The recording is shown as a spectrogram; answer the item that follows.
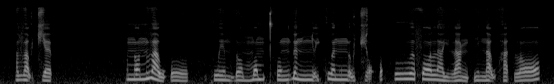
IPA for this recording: v a̰˧˨ w t͡ɕ ɛ˨˩ p̚ | n ɔ˨˦ n v a˧˩ w ʔ o̤˨˩ | k w e̤˨˩ m ɗ ɔ̤˨˩ m ɔ˧ m t̪ʰ o˨˦ ŋ ɗ ə˧ n ɲ ə̰˧˥ j k w ə˧ n ŋ ə̰˧˥ w t͡ɕ ɔ̰˧˨ ʔ | ɣ u˧ ə̯ f ɔ˧ l a̤˨˩ j l a˧˩ ŋ ʔ i̤˨˩ n a̰˧˨ w h a˨˩ t̚ l ɔ˨˦

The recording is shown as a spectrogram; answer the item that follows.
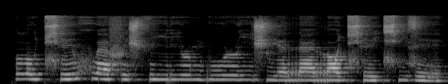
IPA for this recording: lˠ u t͡ɕʰ e xʷ æ f e ʃ θ i ɾ i ɹ m b u ɹ i ʃ lʲ æ r æ r ɒ t͡ɕʰ e t͡ɕʰ i z e

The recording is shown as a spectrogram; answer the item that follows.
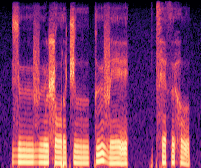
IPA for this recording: z ʉː v ʉː ʂ o ɾ ʊ t͡ʃ ɯː k ʉ v e | t͡sʰ e θ ʉ h ʊ

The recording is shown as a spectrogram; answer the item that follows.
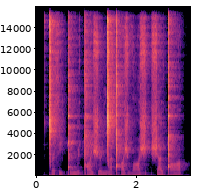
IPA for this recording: ǀ ə˞˨ θ i˨˩˦ ǃ u˨˦ w ʏ˦ ǃ ɑ˨˦ i̯ ʃ ə˞˨ y̯ ŋ͡ǀ a˨˦ ǃʰ ɑ˦˨ ʒ v ɑ˨˦ ʒ | ʃ a˨˦ u̯ ǃ ɑ˨˩˦

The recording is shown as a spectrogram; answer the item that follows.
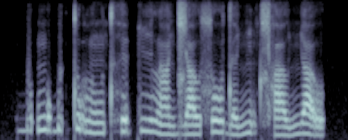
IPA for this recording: b ʊ˦ ʔ ŋ o̰˦˨ b ɪ˦ ʔ t ṵ˦˨ l ũ˨ tʰ ḛ˦˨ k i˦ l ã˨ d͡ʑ a˨ ʊ̯ s o˦ d ɛ˨ ɲ ĩ˦˨ t͡ɕʰ a˨ ʊ̯ ɲ a̰˦˨ ʊ̯

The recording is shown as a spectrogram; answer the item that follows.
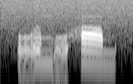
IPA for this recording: o̰ ə̯ m o̰ h ɑ m

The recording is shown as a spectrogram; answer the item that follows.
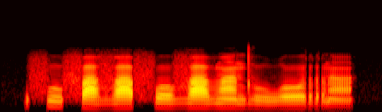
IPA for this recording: f u˦ f a˨ v a˦ f o˦ v a˦ β ã˦ d uː˨ w oː˦ r ã˨

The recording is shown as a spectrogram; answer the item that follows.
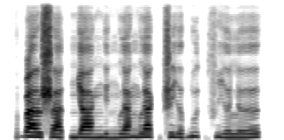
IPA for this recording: ɓ aː˧ ʂ aː˨˩ t̚ ɲ aː˨˩ ŋ e˨˩˨ ŋ l a˧ ŋ l a˦˥ k̚ ʂ i˨˩ ə̯ ɓ u˦˥ t̚ f i˨˩ ə̯ l əː˧˥

